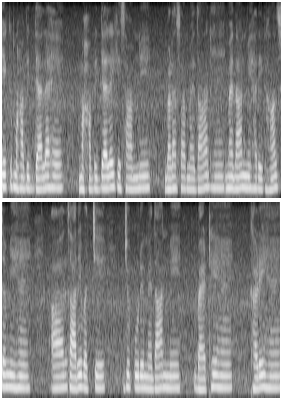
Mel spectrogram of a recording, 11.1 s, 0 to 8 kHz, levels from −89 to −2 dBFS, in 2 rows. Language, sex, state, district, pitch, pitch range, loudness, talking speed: Hindi, female, Bihar, Bhagalpur, 175 Hz, 165-180 Hz, -17 LUFS, 145 wpm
